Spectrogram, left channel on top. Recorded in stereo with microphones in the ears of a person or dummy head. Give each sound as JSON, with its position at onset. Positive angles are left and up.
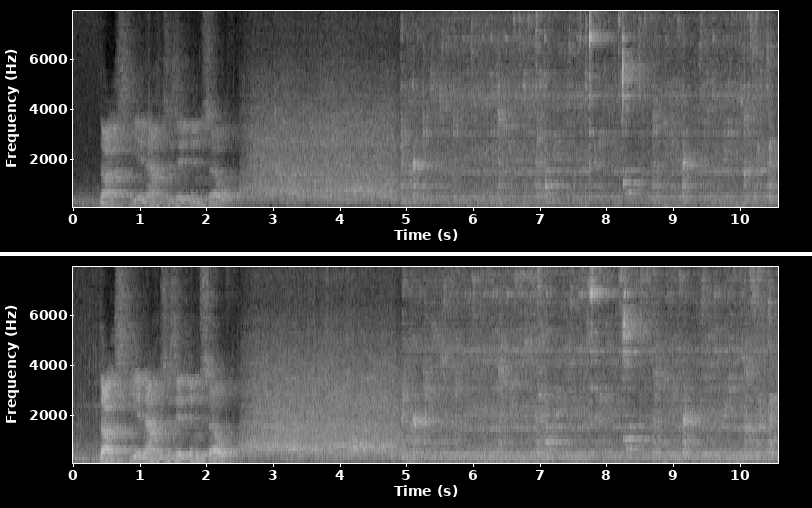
{"t": 0.4, "sound": "a man speaking", "side_deg": -30, "distance_m": 1.2}
{"t": 2.5, "sound": "footsteps", "side_deg": 0, "distance_m": 3.5}
{"t": 4.9, "sound": "a running tap", "side_deg": 70, "distance_m": 3.0}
